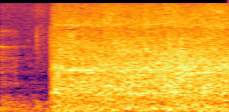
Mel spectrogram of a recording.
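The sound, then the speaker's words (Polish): After a brief quieter moment, a dense, steady wash of street ambience recorded in Rome swells in and holds: a constant background roar of traffic and outdoor noise with no clear individual events. “Ulicy nagranej e, w Rzymie.”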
